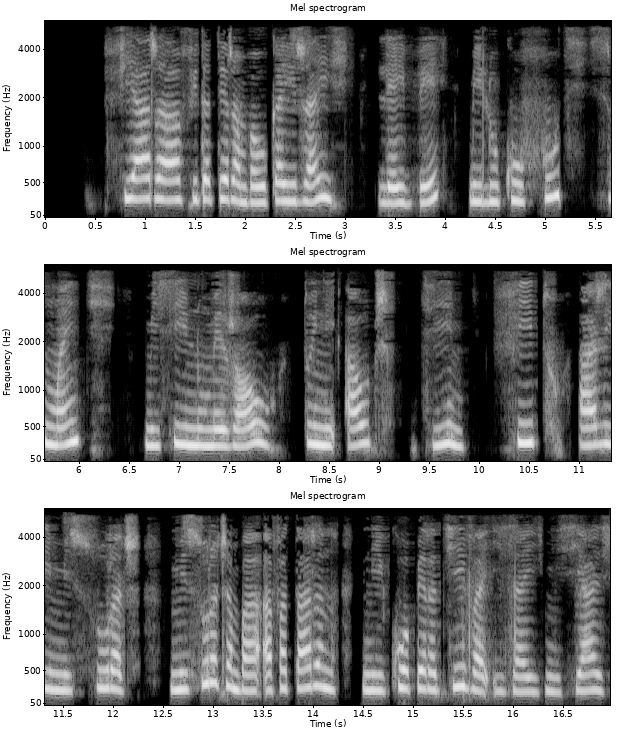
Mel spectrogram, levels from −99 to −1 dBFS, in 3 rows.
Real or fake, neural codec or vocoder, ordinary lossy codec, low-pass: real; none; AAC, 24 kbps; 5.4 kHz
